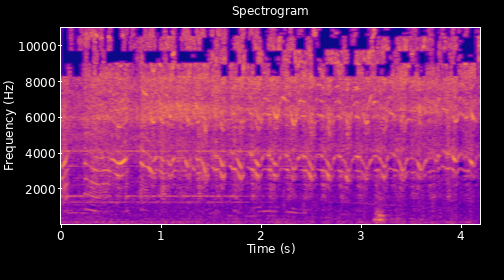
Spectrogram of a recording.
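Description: Electric nail drill (e-file) running, a high whine that wavers up and down about four times a second as the bit is worked over a gel nail, filing back the old gel for a fill.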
